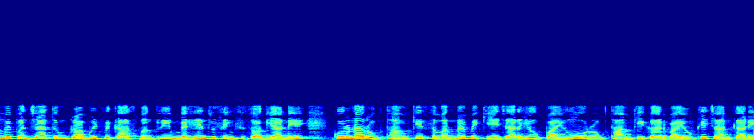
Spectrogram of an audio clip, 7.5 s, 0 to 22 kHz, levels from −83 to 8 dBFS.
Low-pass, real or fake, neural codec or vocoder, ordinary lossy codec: 5.4 kHz; fake; codec, 16 kHz, 8 kbps, FreqCodec, larger model; none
